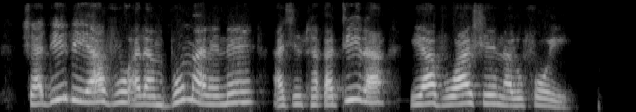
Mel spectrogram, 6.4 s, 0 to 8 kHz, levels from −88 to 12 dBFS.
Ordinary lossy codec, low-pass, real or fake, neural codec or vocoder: Opus, 16 kbps; 7.2 kHz; fake; vocoder, 44.1 kHz, 128 mel bands, Pupu-Vocoder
